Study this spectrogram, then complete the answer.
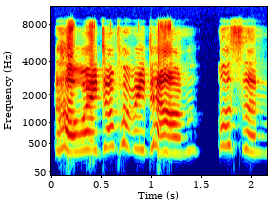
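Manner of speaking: high, loud mock sobbing plea; pleading horse. Horse character begging not to be put down, hammed-up crying. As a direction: beg for your life, half crying.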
